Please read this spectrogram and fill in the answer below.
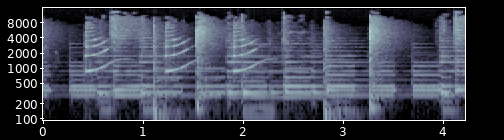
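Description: Cheerful children's background music on plucked strings with a steady beat. Three short, squeaky rising glides sound over it, once about half a second in and twice more around the two-second mark.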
